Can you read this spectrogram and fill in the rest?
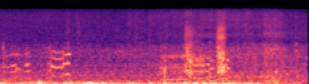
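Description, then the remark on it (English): Several hens, kept with a cockerel, cluck and squawk in short bursts over a steady low outdoor rumble, with a couple of sharper calls standing out near the end. “You do have a pecking order amongst the hens. The cockerel does seem to keep everyone slightly calmer.”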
